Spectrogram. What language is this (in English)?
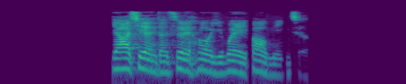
Chinese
